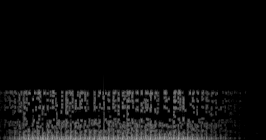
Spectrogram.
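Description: A loud power drill runs steadily for under three seconds, its motor giving a rapid, rattling buzz before it winds down and stops.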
